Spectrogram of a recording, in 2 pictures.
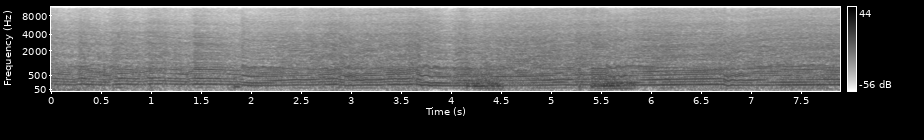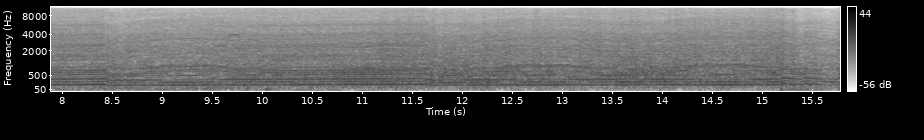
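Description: A racing car engine screams, rising through the gears with quick downshifts and bursts of revs.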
